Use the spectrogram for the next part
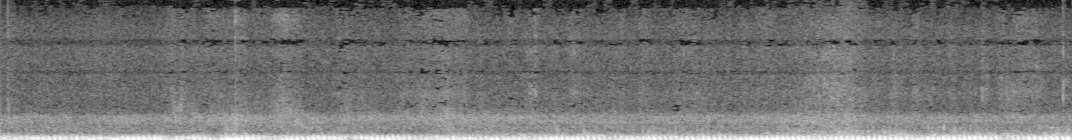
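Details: Big purrs from Carlisle, an orange adoptable cat at Seattle Humane described as a gentleman cuddler; a continuous low, throbbing rumble pulsing rapidly with gentle rises and falls, steady throughout over soft background hiss.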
